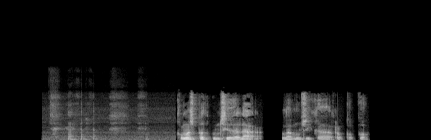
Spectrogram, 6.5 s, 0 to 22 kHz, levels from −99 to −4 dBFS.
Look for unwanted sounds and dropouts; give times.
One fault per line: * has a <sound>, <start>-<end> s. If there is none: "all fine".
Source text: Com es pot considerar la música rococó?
* has a laugh, 0.7-2.3 s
